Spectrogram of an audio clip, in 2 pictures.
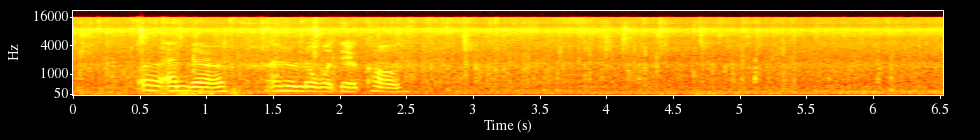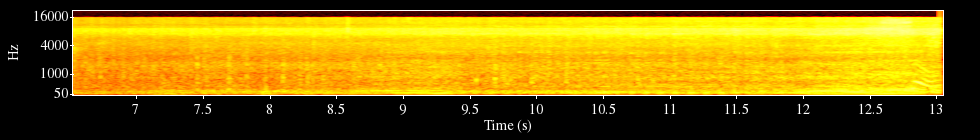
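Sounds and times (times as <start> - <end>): steady rain falling: 0.0 - 13.0
vehicle engine rumble: 0.0 - 13.0.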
